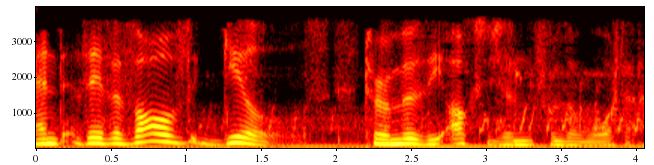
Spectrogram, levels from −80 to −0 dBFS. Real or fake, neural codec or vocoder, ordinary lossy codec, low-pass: real; none; MP3, 24 kbps; 3.6 kHz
